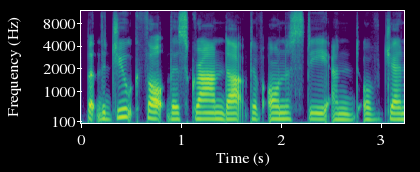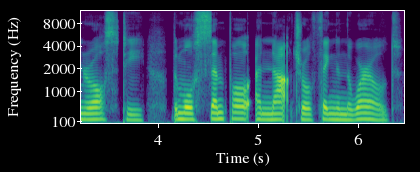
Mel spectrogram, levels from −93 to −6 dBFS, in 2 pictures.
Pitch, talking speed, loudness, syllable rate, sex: 175 Hz, 195 wpm, -21 LUFS, 5.1 syllables/s, female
